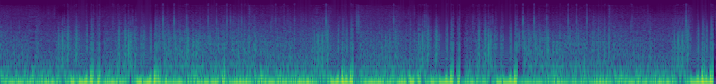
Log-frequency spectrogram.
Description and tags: grungy rhythmic loop; made in Adobe Audition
